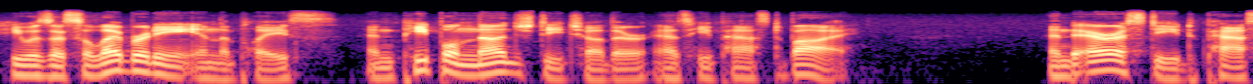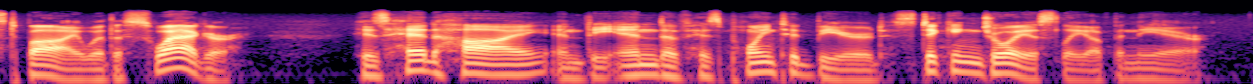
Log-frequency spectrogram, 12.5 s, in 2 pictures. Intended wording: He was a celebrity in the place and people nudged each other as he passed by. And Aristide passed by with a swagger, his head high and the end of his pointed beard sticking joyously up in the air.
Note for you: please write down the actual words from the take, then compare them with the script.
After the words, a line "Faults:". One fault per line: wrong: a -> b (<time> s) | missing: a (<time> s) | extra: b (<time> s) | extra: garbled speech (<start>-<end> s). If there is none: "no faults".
He was a celebrity in the place and people nudged each other as he passed by. And Aristide passed by with a swagger, his head high and the end of his pointed beard sticking joyously up in the air.
Faults:
no faults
